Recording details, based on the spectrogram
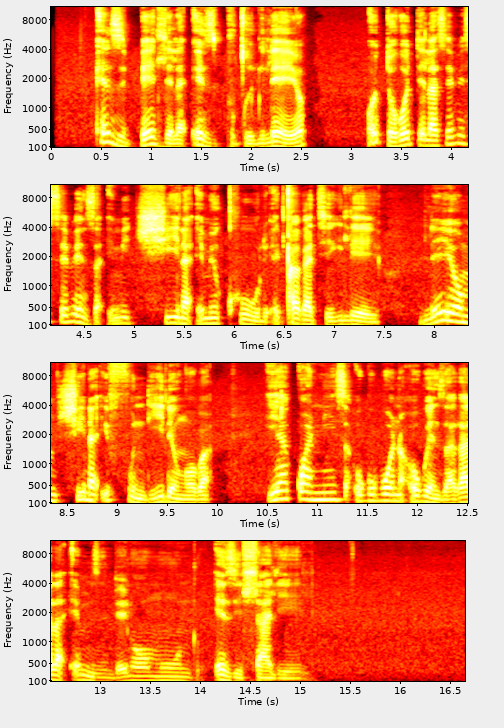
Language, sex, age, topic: North Ndebele, male, 36-49, health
